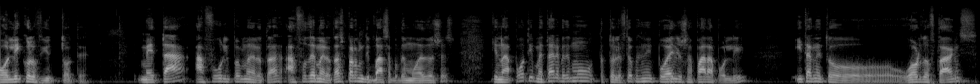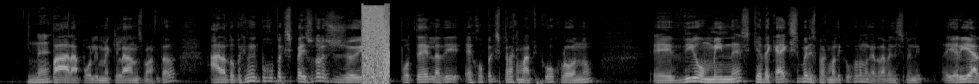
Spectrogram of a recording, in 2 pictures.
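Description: From 13.42 to 13.69 s, the speech is swamped by a burst of loud, harsh broadband noise lasting about 0.27 s. This is a case of samples built from the wrong bytes. The reader assembled each sample incorrectly, through a byte offset, swapped byte order or wrong alignment. The rapidly changing low bits ended up as the most significant part of every value. The result is broadband noise.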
